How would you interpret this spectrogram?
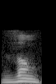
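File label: "vent", French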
